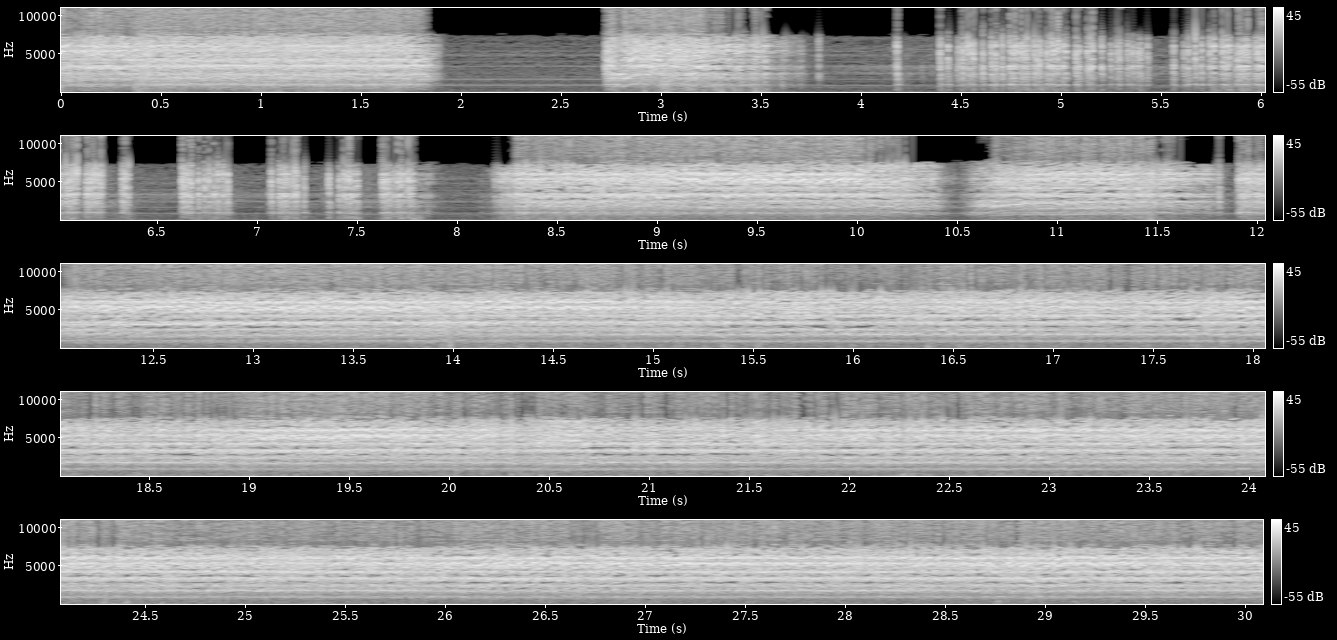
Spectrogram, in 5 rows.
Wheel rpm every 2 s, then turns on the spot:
230, 80, 20, 20, 140, 120, 180, 220, 230, 230, 230, 230, 230, 230, 230.
4-8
